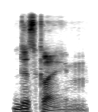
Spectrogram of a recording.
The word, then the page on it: disclaim: British English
